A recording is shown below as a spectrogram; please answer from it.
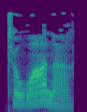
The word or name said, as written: tawanna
